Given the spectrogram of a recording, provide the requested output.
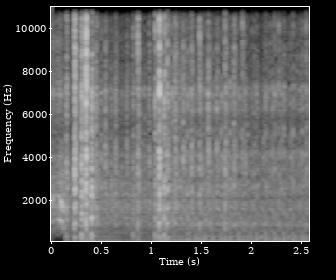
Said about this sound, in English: But even if you don't know much about engines, you can tell that a motorcycle sounds different than anything else on wheels.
